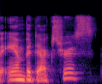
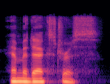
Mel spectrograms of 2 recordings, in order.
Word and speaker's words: ambidextrous: I mean, I'm I'm kind of ambidextrous. How do you say that? Amidextrous.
